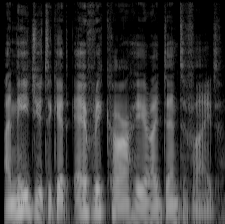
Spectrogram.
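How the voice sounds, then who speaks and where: A man voicing a gruff, curt male detective inspector giving orders in a crime audiobook. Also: low-pitched, animated, quick pace, a bit bright, no echo, studio quality. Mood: stern.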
